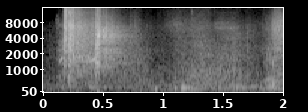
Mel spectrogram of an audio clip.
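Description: Still camera's shutter firing with a motor-drive wind: a sharp, quick double click-and-whirr about a third of a second long, shortly after the start.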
